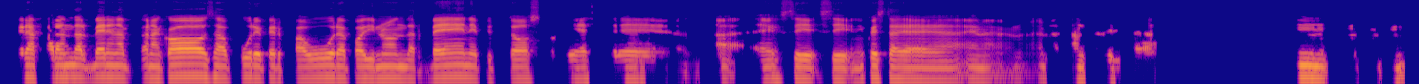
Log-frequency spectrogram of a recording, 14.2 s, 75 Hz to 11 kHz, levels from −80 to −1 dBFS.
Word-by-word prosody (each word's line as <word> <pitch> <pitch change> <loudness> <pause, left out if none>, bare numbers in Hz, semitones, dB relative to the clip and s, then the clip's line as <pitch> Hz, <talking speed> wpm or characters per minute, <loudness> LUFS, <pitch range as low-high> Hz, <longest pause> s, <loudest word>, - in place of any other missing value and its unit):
per 120 - +1
a 115 - +6
far 120 0 +2
andar 115 -1 +1
bene 120 +2 +5
na 115 -2 0
una 110 -1 0
cosa 120 -1 +6
oppure 115 +3 0
per 115 0 -2
paura 110 +1 +1
poi 110 +3 +1
di 110 - 0
non 110 +1 0
andar 110 -1 -2
bene 115 0 +4
piuttosto 110 +1 -5
che 105 -1 -3
essere 105 0 -5 0.5
a - - -3 0.3
eh, 105 +1 -4
sì, 105 +2 0
sì, 105 0 -2
n 100 +3 -9
questa 115 -1 0
è 100 0 0
è 110 - -6
una 100 0 -7 0.2
una - - -18
è - - -23
una - - -14
santa - - -6 0.2
verità. 305 -6 -8 1.4
Mh, - - +2 0.2
mh, - - -2
mh, - - -15
mh. - - -10
110 Hz, 155 wpm, -28 LUFS, 105-115 Hz, 1.4 s, a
